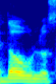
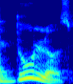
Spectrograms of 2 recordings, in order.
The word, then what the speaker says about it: doulos: teólogo va a decir no se pronuncia doulos se dice dulos pastor puede ser cualquiera de las dos no hay ningún problema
